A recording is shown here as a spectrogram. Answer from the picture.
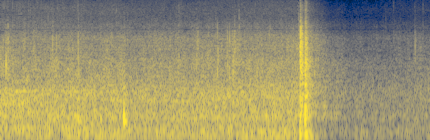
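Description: Fire-department two-way radio hissing on an open channel right after a transmission, cut off by a squelch click about one and a half seconds in, leaving a much quieter background.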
